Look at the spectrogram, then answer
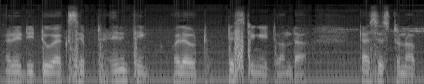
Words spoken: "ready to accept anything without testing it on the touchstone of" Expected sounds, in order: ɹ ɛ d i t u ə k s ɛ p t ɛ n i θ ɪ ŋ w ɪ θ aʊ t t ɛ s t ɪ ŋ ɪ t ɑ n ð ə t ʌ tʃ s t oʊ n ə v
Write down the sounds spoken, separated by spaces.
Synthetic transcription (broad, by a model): ɹ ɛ d i t u ə k s ɛ p t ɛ n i t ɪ ŋ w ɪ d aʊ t t ɛ s t ɪ ŋ ɪ t ɑ n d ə t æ s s t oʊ n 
